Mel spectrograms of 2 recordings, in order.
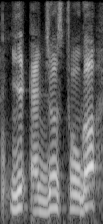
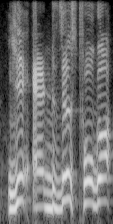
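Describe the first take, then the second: First: एडजस्ट को बिना डी के, अजस्ट जैसा; डी चुप रखकर सही उच्चारण; silent D. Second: एडजस्ट के डी पर ज़ोर देकर, गलत उच्चारण; D को ज़ोर से बोलो, जैसे लोग गलती से बोलते हैं; wrong pronunciation. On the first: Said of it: "डी आएगा तो वो साइलेंट होगा". (सही उच्चारण: एडजस्ट, डी silent) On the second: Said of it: "ये एडजस्ट नहीं". (गलत उच्चारण: एडजस्ट में डी साफ़ बोलते हुए) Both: Shown as a demonstration.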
